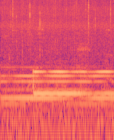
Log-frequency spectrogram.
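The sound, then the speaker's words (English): Light rain patters softly and steadily, a fine hiss of scattered drops under a steady low humming drone that shifts pitch slightly partway through. “Is it raining? Just a little sprinkle.”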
